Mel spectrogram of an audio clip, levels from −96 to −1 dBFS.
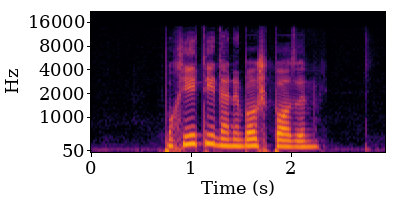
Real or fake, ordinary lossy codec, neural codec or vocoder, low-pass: fake; none; codec, 32 kHz, 1.9 kbps, SNAC; 14.4 kHz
